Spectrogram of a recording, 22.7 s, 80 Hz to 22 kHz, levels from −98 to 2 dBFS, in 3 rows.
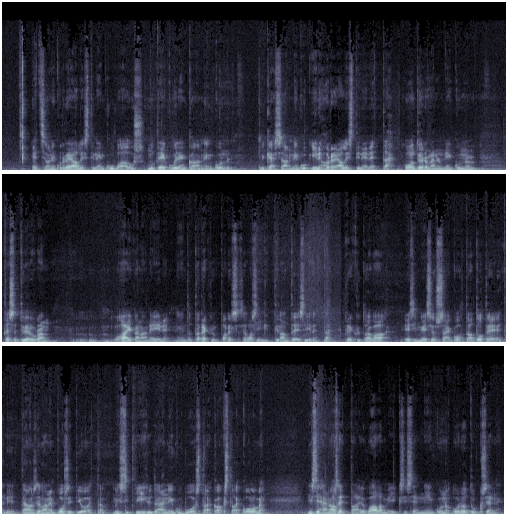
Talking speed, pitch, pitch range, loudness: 160 wpm, 75 Hz, 70-80 Hz, -30 LUFS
